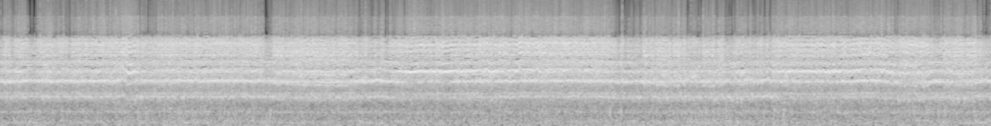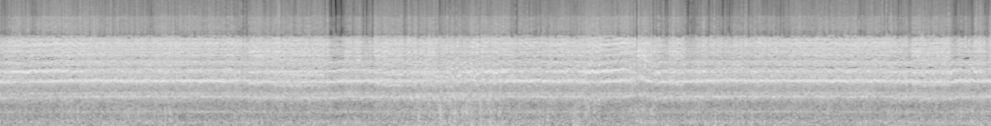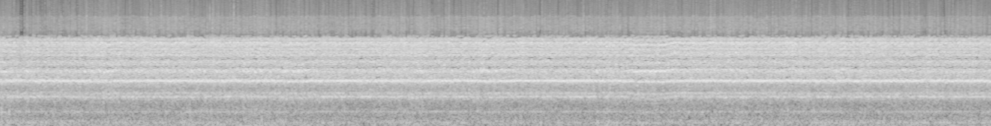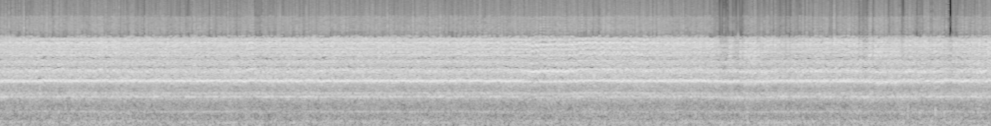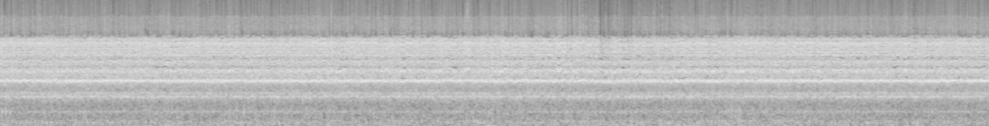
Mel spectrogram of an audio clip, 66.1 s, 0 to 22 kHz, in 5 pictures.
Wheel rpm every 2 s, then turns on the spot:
230, 230, 220, 220, 220, 220, 220, 230, 220, 220, 230, 230, 230, 230, 230, 240, 230, 230, 230, 230, 230, 230, 230, 220, 230, 230, 230, 230, 240, 230, 230, 230, 230.
none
